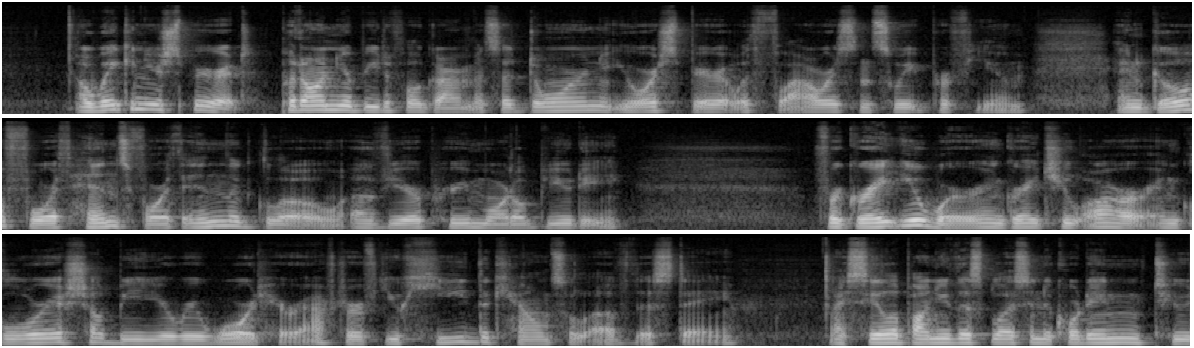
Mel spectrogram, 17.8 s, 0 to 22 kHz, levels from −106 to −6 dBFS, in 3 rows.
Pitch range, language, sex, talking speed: 125-140 Hz, English, male, 195 wpm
